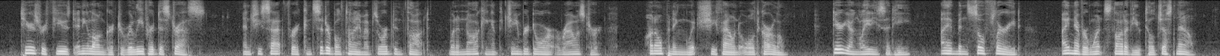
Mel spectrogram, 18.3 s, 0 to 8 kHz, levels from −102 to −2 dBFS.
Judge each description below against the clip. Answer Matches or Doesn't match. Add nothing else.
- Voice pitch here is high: Doesn't match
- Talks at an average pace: Matches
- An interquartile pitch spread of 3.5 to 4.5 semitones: Doesn't match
